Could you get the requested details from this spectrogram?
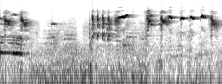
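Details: Spiderhunter singing actively in 'gacor' style with 'isian' phrases: a low whistled note, then sharp high chirps that build into a fast, evenly pulsed series of piercing notes.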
